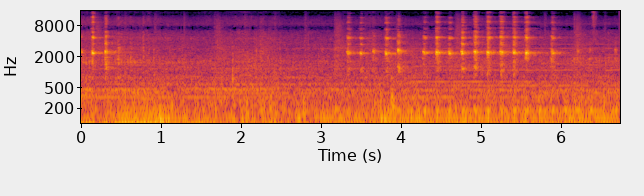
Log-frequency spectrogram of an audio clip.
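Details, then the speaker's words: Engine running after being driven hard: a fast run of high, squeaky chirps over the engine rumble; the cause is suspected to be a broken pulley or a spun engine bearing, unconfirmed. "I honestly can't tell if this is a broken pulley or the engine has spun a bearing whatever it is that noise is terrible"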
